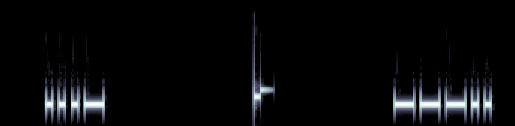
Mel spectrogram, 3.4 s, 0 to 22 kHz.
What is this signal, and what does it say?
Morse code, heard as a keyed tone, about 28 wpm, 700 Hz. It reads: V 8
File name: Single-Letter-Number-28wpm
